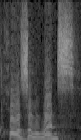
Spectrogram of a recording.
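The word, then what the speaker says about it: causaLens: To explain the name, it's actually pronounced causal lens.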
